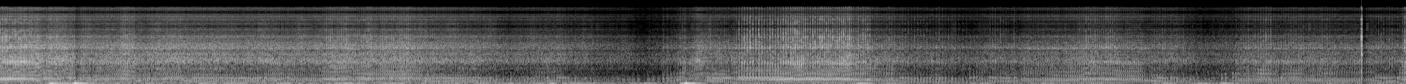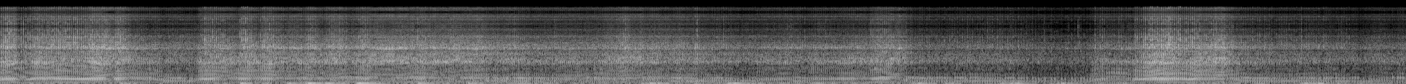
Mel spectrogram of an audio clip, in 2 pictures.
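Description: Dirt bike engine revving up and falling back again and again as the bike is ridden over rough ground, with clatter and scraping. One sharp click about halfway through.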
